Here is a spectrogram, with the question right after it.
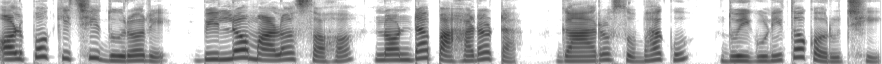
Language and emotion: Odia, neutral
